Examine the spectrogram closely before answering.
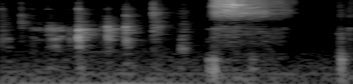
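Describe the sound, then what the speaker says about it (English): Quick taps on a computer keyboard in a quiet room, a short cluster of light clicks followed by a louder sharp keystroke and a final faint tap. "What are you typing right now?"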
